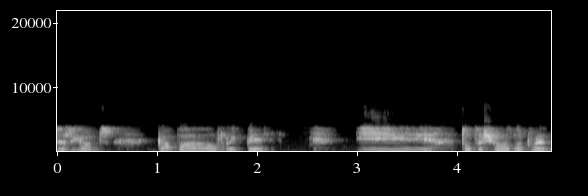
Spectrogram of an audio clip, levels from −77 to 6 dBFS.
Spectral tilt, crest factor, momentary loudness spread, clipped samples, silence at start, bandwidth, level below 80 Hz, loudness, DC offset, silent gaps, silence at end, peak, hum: -3 dB/octave; 22 dB; 11 LU; under 0.1%; 0 s; 7.2 kHz; under -90 dBFS; -22 LUFS; under 0.1%; none; 0 s; -2 dBFS; none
